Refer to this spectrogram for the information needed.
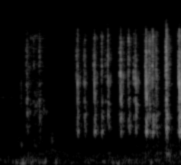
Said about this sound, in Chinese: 别别老是打字了，开始了，下一轮开始了都。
